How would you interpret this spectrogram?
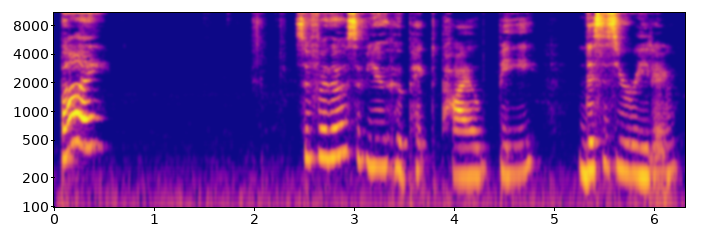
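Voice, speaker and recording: A woman's voice: high-pitched, very animated, slow, slight background noise. Nasal woman reading tarot cards. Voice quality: slightly nasal. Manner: gentle, earnest, with frequent ums and "I feel like". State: stuffy nose from a cold. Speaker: tarot reader. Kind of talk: solo tarot reading to camera.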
